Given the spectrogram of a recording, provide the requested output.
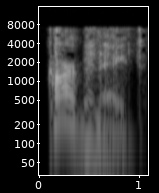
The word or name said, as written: carbonator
